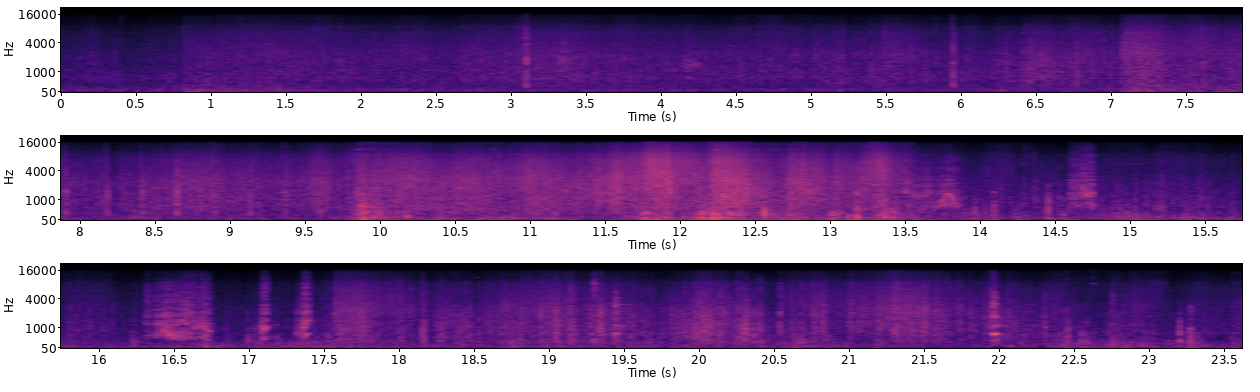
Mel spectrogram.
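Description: Knife slicing and chopping garlic cloves on a thin plastic cutting board: scattered clicks and taps, clustering near the end. A rush of hiss swells and fades about halfway through.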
